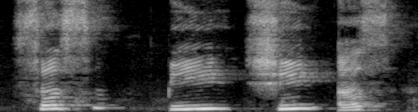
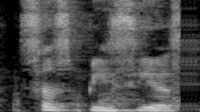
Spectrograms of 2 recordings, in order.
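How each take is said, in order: First: suspicious stretched very slowly, higher, falling at the end; slow syllable by syllable. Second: Said in the usual way. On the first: Shown as a demonstration. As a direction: spell it out slowly for students. (धीरे-धीरे शब्दांश तोड़कर) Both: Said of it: "तो meaning क्या बनी".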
